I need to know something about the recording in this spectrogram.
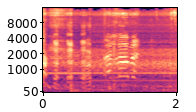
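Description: Excited crew voices in a small capsule cabin: a short, high-pitched exclamation or laugh about a second in, over a steady electrical hum.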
